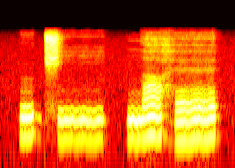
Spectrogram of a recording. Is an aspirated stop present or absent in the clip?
absent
